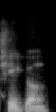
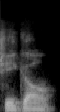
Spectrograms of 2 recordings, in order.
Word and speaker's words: qigong: a bit more about qigong brilliant i've just realized i've been saying it wrong as well i'm nice qigong not chi-gong look there's different pronunciations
